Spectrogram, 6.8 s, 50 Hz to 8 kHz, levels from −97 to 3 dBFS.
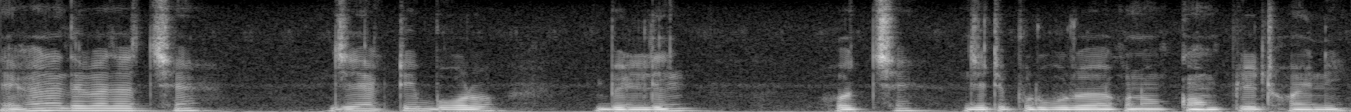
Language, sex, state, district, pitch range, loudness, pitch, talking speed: Bengali, male, West Bengal, Malda, 125-140 Hz, -17 LUFS, 130 Hz, 115 wpm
